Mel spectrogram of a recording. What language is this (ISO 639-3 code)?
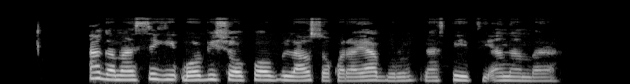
ibo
